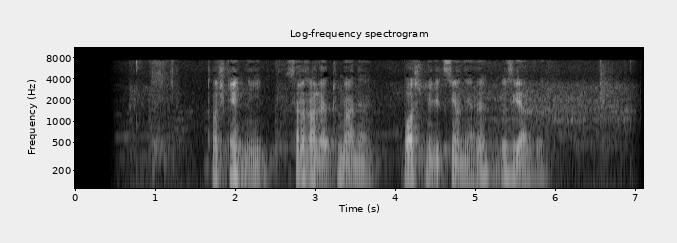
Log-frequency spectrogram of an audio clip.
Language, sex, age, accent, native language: Uzbek, male, 18-24, Farg'ona, Uzbek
